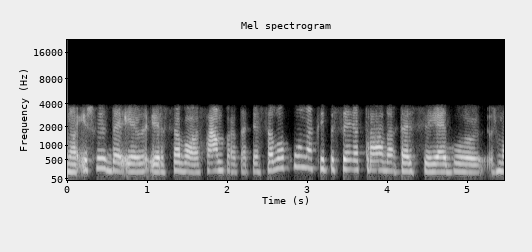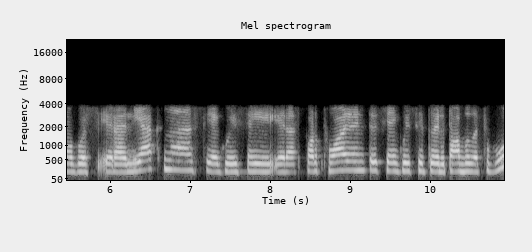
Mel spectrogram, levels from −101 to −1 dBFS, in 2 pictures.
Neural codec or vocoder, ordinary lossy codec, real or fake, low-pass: codec, 44.1 kHz, 2.6 kbps, SNAC; Opus, 16 kbps; fake; 3.6 kHz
